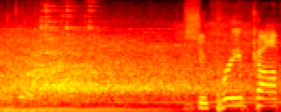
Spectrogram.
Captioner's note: bell ringing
